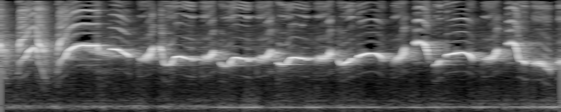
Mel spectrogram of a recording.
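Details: A contest-bred imported Chinese hwamei gives loud, clear, fluty whistled phrases, each note slurring up and down in quick succession, rich and melodious, over a faint low hum.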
